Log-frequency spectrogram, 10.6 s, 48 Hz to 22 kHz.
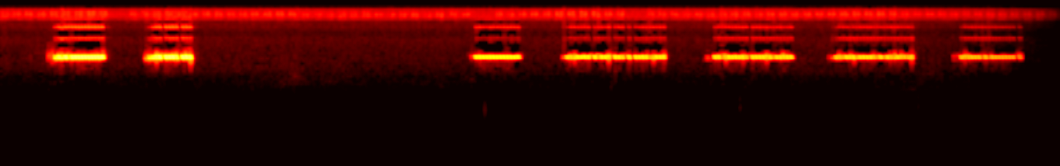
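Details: A male Italian tree cricket stridulates on a warm night to attract a mate, singing soft, pure-toned trills of about a second each with short pauses; recorded September 27 at 20:00, 18℃, in a currant plantation.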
